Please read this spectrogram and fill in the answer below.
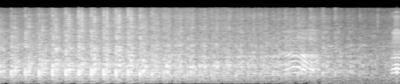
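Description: Small boat's engine chugging with a rapid, even beat that fades away over the first few seconds. A voice is heard briefly near the end.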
